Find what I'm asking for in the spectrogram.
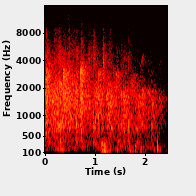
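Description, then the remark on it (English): A crowd claps their hands for performer Ryan De La Garza in a dense, steady patter of many overlapping claps, fairly soft and continuous, easing off slightly toward the end. “Clap your hands for Ryan.”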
